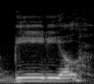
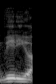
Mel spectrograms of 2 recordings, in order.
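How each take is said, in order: First: The word begins with a B sound. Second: The word begins with a V sound. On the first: "He said with a B" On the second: "He don't say video"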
